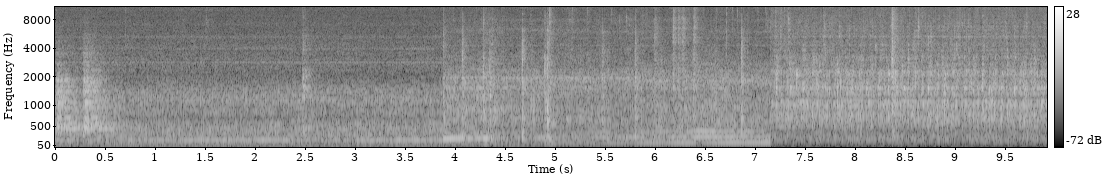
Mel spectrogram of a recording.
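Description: Quiet kitchen sounds: a pot of stroganoff sauce on the stove being stirred with a wooden spoon, with a single click about five seconds in. The background changes abruptly twice, from a faint steady hum to a faint hiss.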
